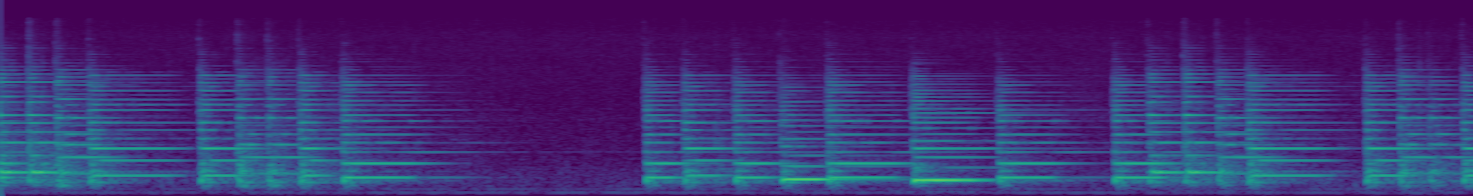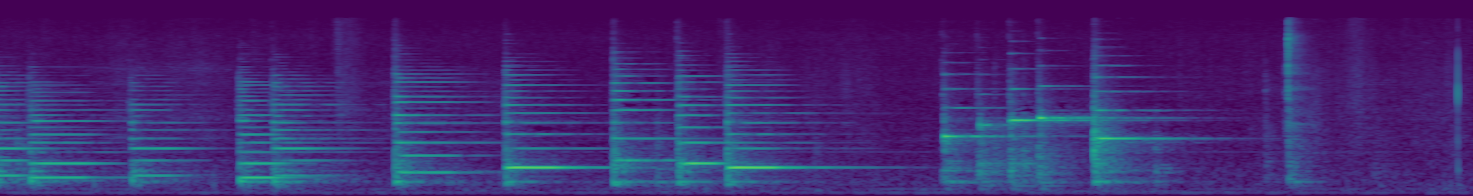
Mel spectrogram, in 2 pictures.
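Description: Portable electronic keyboard played with a piano voice: a short phrase of notes, a pause of about a second, then a longer melody that climbs higher before it stops. A single sharp click comes near the end.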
